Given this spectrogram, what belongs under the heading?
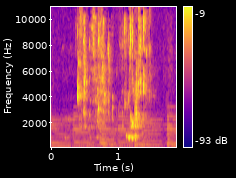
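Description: Half a cup of water poured into a pot with almond milk and oats, a quiet splashing pour of under two seconds over soft background music, close and faint.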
